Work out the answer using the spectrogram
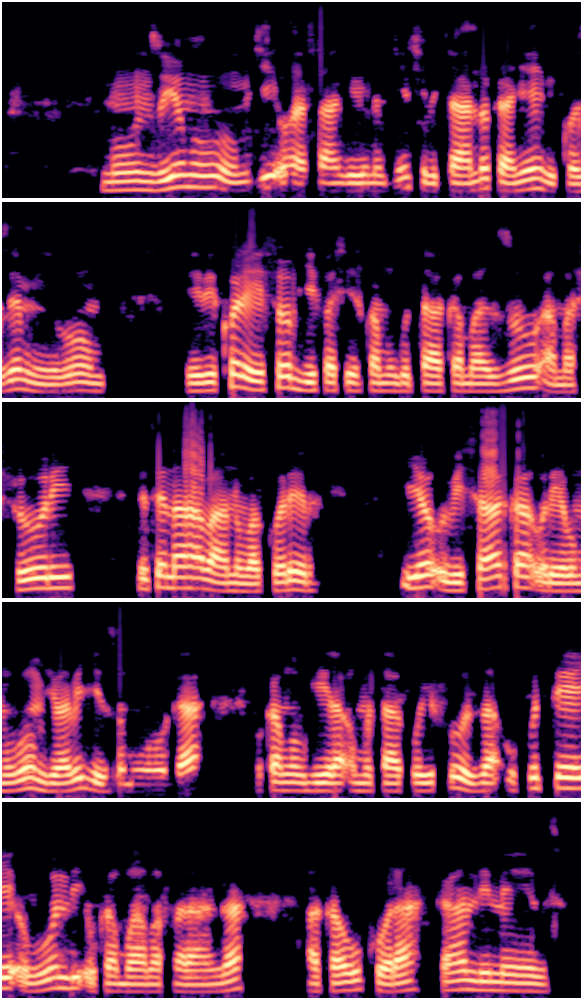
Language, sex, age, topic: Kinyarwanda, male, 18-24, education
